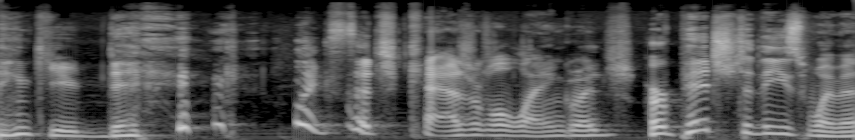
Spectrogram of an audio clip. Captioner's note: laughing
